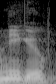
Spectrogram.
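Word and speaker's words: NEGU: neiko organization I guess how do you say it Jesse Reese foundation nay goo I don't like to call it just uses it's called knee goo because Jess used to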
